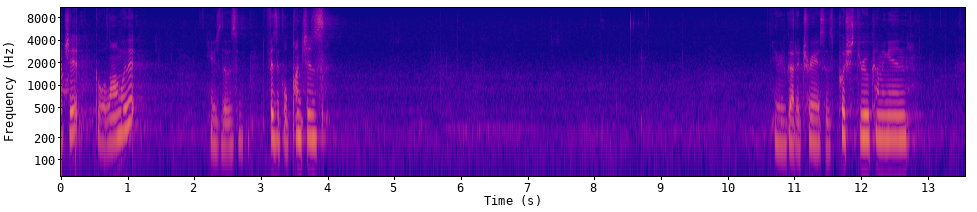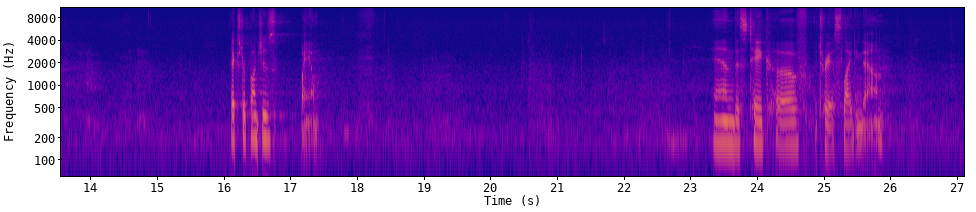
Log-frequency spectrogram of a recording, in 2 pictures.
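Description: A woman speaks calmly into a microphone, pausing between phrases.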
